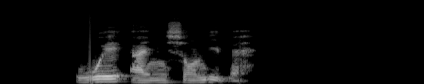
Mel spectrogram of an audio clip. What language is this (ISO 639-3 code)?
ewo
